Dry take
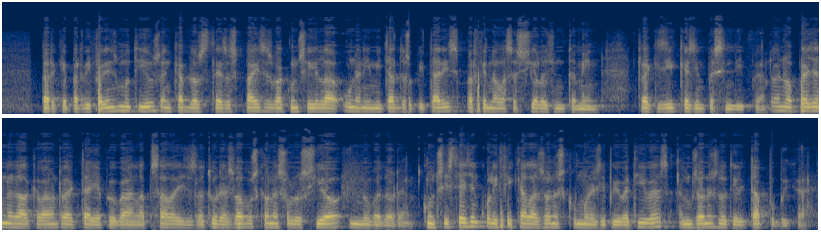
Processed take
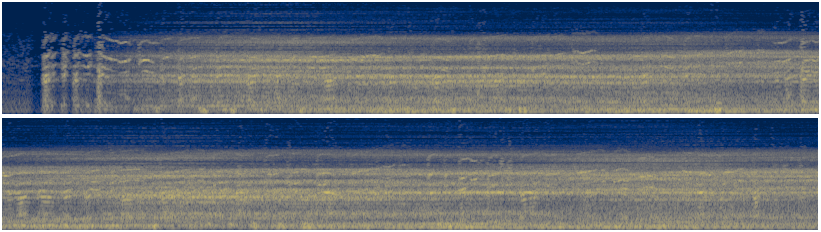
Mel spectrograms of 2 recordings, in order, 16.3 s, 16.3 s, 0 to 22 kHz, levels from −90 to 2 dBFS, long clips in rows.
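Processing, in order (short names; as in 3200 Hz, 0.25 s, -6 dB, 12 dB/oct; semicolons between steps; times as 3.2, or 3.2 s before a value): spectrum mirrored in octaves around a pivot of 830 Hz; bloom reverb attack 1.98 s, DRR -5.5 dB; gain -1 dB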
